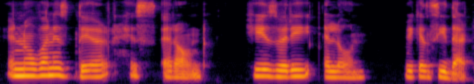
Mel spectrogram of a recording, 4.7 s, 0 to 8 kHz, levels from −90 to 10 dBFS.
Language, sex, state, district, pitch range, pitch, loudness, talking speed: English, female, Odisha, Malkangiri, 170-205 Hz, 180 Hz, -16 LUFS, 190 wpm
